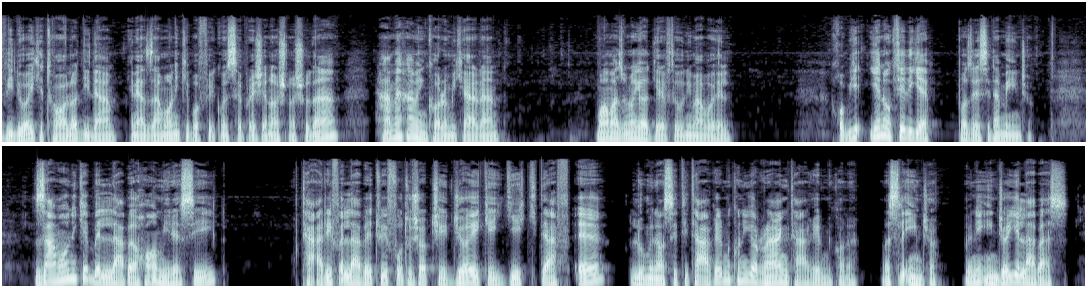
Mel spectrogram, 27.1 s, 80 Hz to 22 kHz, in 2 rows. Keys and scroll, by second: 0.4 d, 0.9 space, 5.9-7.1 typing, 11.0 typing, 24.8 ctrl+d, 25.2 ctrl+space.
